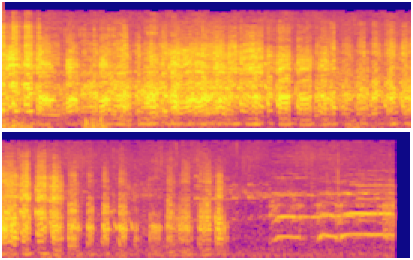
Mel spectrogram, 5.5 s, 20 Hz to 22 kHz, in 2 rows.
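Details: A flock of 18 geese chases a moving car across a property, honking in a dense, rapid chorus of harsh nasal calls for about four seconds. The chorus breaks into scattered honks, then a thin, steady whistled tone.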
